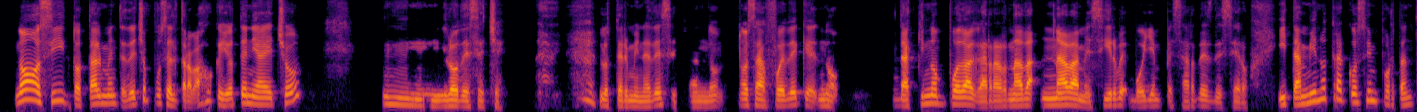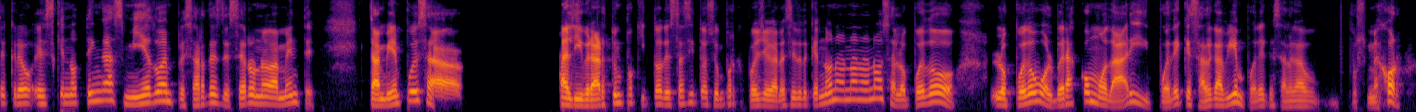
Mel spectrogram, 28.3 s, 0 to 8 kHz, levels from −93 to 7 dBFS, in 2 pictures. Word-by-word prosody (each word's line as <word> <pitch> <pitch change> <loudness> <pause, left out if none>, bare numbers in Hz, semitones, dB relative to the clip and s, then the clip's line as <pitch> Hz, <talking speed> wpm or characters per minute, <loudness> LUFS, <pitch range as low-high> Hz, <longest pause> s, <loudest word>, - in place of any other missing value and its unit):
No, 220 +3 +8
sí, 200 +2 -2
totalmente, 155 +4 +1
de - - 0
hecho, 245 - -4
pues, 165 -6 -8
el - - +1
trabajo 205 - -1
que 130 - -2
yo 125 +1 0
tenía 145 -3 +2
hecho, 175 - -2 0.8
mm, 120 -6 -4
lo 115 0 +7
deseché, 105 -2 -4 0.9
lo - - -2
terminé 105 -2 -2
desechando. 105 -4 -5
O 125 - +2
sea, 120 -1 +3
fue 115 +2 0
de 130 +2 -1
que - - -4
no, 115 0 -4 0.5
de 115 - +2
aquí 115 - 0
no 160 -1 0
puedo 145 -1 +5
agarrar 105 -3 +3
nada, 115 0 +5
nada 130 0 +7
me 100 -5 -5
sirve, 125 +6 -2
voy 105 +1 -5
a - - -1
empezar 110 -3 -9
desde 105 -6 -7
0. - - -5 0.3
Y 140 - -2
también 155 - +3
otra 245 -1 -1
cosa 180 +2 -3
importante, 145 -6 -6
creo, 160 0 -1
es 155 0 -2
que - - -7
no 165 0 -3
tengas 205 +3 -2
miedo 160 +7 +1
a - - +5
empezar 125 - -4
desde 165 -9 -3
0 140 +8 0
nuevamente. 150 +3 0 0.5
También 125 +5 +5
pues, 210 +4 0
a - - +6 1.2
a - - +8
librarte 120 +3 +4
un - - -6
poquito 170 -4 -6
de 135 - -2
esta 135 +2 -4
situación 140 -7 -7
porque - - -11
puedes 115 +1 -3
llegar 110 -2 +1
a - - -2
decir 130 +2 -6
de 130 - -7
que 125 - -4
no, 170 +7 -1
no, 230 +1 -4
no, 235 +1 -3
no, 230 -1 -4
no, 255 +1 -2
o - - -2
sea, - - -6
lo 115 0 -3
puedo 175 +8 +1 0.3
lo - - 0
puedo 140 +8 +4
volver 190 - +1
a - - -2
acomodar, 195 +1 +1
y 175 -6 -7
puede 100 -1 -4
que - - -3
salga - - +1
bien, 160 +6 0
puede 120 0 -7
que 120 - -15
salga 105 -1 -4
b 100 -2 -13 0.3
pues, - - -14
mejor. - - +1
140 Hz, 205 wpm, -24 LUFS, 120-170 Hz, 1.2 s, No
